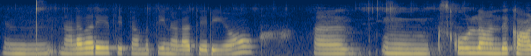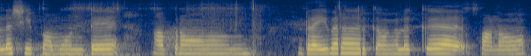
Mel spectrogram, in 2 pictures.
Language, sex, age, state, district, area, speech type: Tamil, female, 18-30, Tamil Nadu, Namakkal, rural, spontaneous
